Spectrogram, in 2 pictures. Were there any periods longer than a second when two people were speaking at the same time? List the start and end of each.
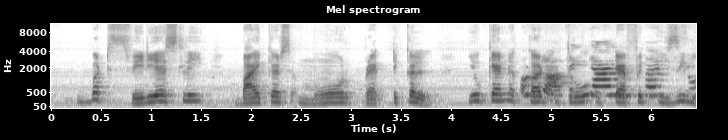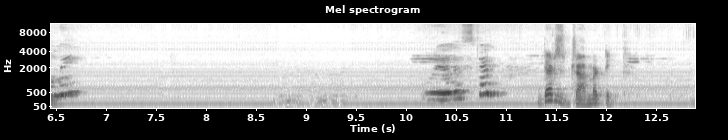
4.8-6.5

